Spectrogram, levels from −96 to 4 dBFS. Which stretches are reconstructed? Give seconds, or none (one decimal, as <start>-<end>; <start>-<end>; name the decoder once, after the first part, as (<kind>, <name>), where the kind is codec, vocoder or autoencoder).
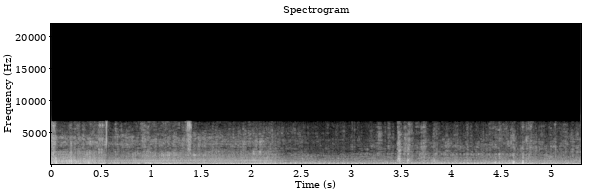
none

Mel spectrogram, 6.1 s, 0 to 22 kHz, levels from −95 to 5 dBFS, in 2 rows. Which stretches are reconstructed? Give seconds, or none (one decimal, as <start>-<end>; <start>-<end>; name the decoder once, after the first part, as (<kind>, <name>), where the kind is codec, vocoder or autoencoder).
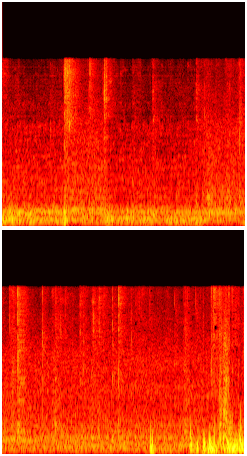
0.0-0.8 (vocoder, HiFi-GAN); 1.3-2.5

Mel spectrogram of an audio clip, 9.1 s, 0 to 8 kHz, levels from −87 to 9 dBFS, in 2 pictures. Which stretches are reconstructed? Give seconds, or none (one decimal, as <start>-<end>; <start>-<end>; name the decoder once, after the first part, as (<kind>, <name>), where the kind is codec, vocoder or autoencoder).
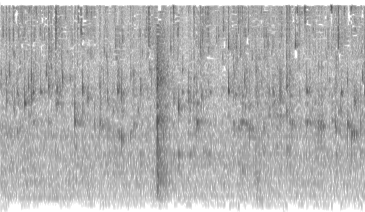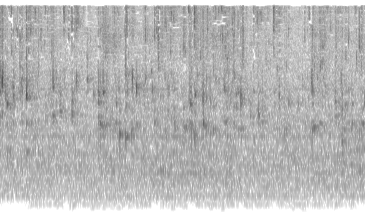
none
